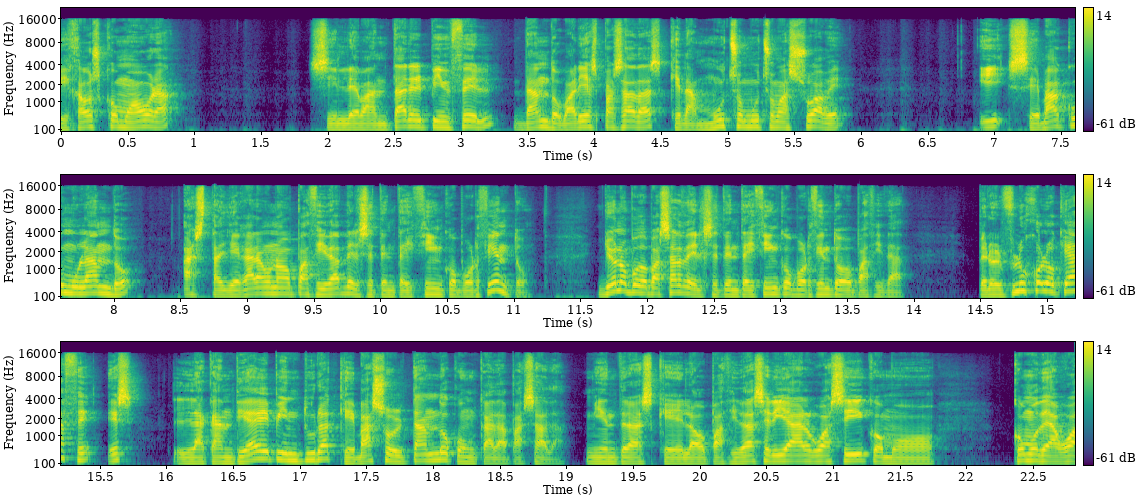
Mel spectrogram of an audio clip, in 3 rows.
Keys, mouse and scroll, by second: 0.1 click, 8.3 right click.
